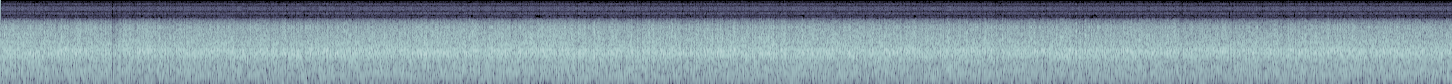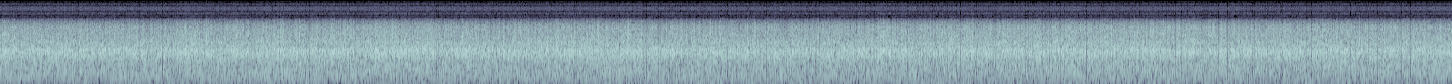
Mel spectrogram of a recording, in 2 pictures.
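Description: Steady road and engine noise inside a car's cabin while cruising at highway speed, an even hiss and rumble with no distinct events.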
